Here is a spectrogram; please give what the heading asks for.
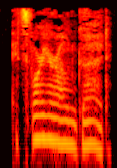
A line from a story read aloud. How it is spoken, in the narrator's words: she said tenderly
